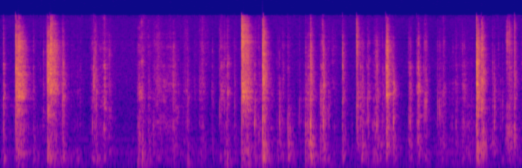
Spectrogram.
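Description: Irregular clicks, taps and scrapes of a white plastic dry-lining back box being worked in its plasterboard hole, its fixing tabs pushed in and pulled forward so they grip the board.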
